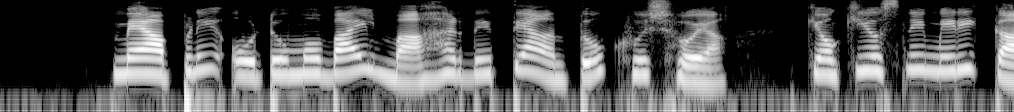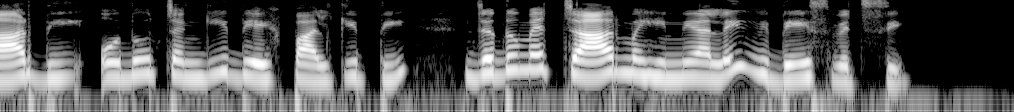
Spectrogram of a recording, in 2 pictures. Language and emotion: Punjabi, happy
